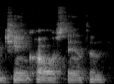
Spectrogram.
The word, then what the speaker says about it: Giancarlo: Please pronounce Stanton's first name right. Giancarlo Stanton. Giancarlo.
